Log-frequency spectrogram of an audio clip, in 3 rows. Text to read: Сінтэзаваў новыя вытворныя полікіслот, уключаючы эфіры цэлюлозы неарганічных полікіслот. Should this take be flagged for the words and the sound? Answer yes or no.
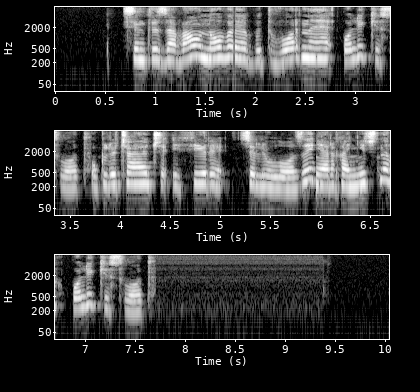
no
